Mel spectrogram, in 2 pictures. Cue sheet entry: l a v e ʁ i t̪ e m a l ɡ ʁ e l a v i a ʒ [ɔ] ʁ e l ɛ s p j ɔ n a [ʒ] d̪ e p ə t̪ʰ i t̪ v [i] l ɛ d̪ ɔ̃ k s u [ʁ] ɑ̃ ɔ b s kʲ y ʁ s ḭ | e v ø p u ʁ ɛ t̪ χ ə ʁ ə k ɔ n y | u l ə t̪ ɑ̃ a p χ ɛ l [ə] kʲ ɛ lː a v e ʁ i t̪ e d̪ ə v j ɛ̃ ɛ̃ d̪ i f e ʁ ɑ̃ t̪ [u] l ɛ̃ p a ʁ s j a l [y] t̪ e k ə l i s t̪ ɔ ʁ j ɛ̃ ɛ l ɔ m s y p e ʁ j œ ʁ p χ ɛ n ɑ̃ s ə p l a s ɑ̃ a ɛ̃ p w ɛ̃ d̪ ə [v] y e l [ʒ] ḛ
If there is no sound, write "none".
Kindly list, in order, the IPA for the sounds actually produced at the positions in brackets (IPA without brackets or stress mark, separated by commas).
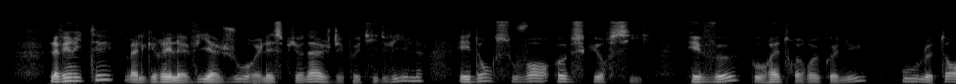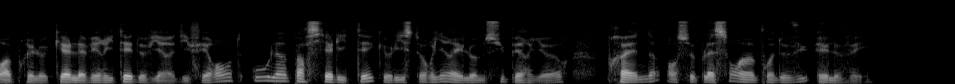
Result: u, ʒ, i, v, ə, u, i, v, v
